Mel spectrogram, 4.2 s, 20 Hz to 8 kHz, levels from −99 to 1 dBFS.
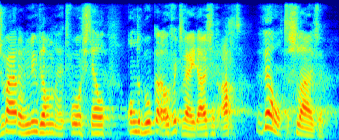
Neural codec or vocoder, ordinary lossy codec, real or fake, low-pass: codec, 16 kHz, 2 kbps, FreqCodec, larger model; none; fake; 7.2 kHz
